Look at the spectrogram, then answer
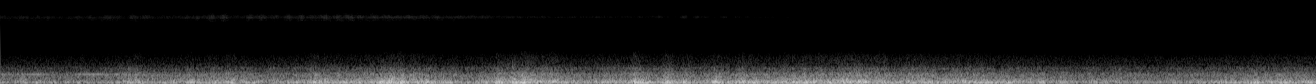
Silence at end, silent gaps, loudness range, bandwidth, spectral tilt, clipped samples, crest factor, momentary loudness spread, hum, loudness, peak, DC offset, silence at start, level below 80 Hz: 0 s; none; 5 LU; 11 kHz; -11.5 dB/octave; under 0.1%; 16 dB; 10 LU; none; -27 LUFS; -8 dBFS; under 0.1%; 0 s; -30 dBFS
